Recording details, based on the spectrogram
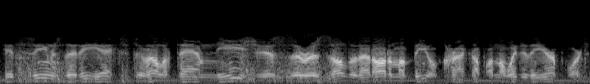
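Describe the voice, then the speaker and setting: A man's voice: lowish voice, a little fast, natural voice. A man playing an efficient secret agent in a 1970s radio drama, speaking in a clipped, businesslike manner. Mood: cool, concerned. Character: cool, efficient secret agent reporting to a superior. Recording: muffled vintage radio, faint hum.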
